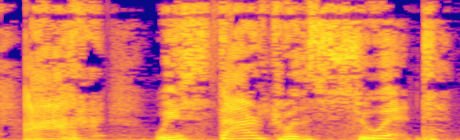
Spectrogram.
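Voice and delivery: a playful Scottish brogue for the recipe; Scottish accent. Acted. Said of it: "does a wicked good Scottish".

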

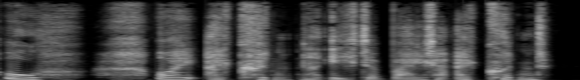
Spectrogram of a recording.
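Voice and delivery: high, breathless stammering plea; nervous bride asking the clerk for help; timid young wife. A narrator's reading. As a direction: stammer it out, half whispered. Magnolia protests tearfully.

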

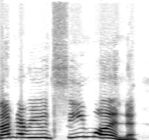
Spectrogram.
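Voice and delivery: high, incredulous protest; disbelieving surprise. Retold or imitated. Telling Mike she has never seen one, high incredulous surprise. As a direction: play up the disbelief of the newcomer. Retelling disbelief at job offer.

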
